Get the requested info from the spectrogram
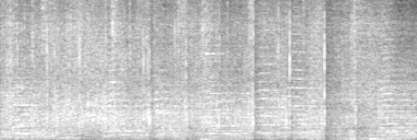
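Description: Jazz ensemble playing a blues tune, with upright double bass, piano and drum kit.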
